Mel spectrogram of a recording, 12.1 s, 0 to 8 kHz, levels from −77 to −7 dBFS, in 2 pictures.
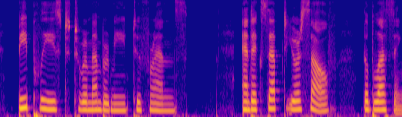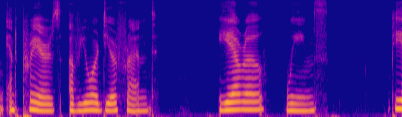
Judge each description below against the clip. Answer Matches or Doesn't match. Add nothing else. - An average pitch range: Doesn't match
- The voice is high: Matches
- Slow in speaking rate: Matches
